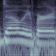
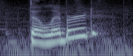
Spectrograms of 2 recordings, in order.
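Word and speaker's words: Delibird: happy although I think it's not pronounced Deli bird I think it's delivered is that right like delivered here's our other new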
